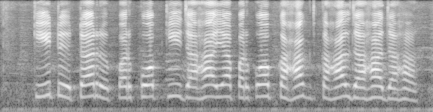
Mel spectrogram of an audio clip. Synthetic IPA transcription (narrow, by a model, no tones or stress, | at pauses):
kiːʈʈəɾpəɾkoːp̚kid͡ʒaːɦajapəɾkoːp̚kaɦakɐɦald͡ʒaːɦad͡ʒaːɦa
